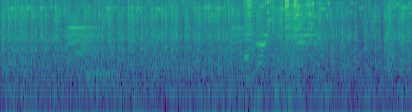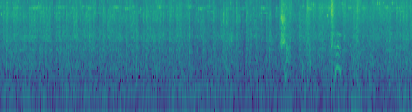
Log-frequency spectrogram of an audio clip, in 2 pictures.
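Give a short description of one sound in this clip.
Weapons slash and clash in quick bursts.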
